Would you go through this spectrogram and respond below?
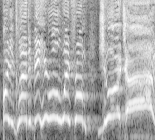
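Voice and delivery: very high, peppy cartoon voice; squeaky mock cartoon host; cartoon character. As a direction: imitate an excitable little cartoon. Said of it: "this little cartoon pops up".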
